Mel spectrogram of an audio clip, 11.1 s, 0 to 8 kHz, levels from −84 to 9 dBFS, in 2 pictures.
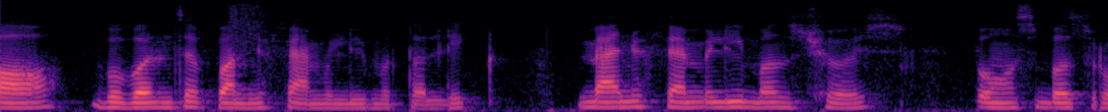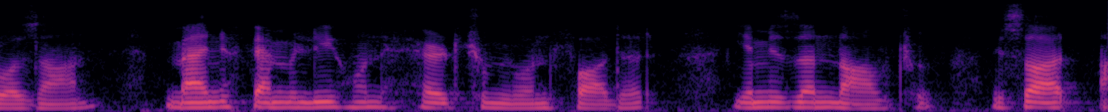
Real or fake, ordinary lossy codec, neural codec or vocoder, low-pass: fake; none; vocoder, 22.05 kHz, 80 mel bands, WaveNeXt; 7.2 kHz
